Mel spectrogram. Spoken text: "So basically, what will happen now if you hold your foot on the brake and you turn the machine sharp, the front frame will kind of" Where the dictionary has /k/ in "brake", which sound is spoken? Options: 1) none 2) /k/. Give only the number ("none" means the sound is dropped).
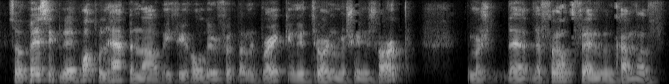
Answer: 2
